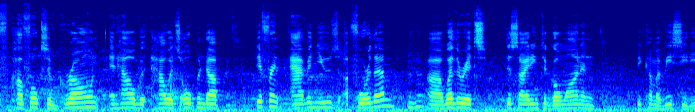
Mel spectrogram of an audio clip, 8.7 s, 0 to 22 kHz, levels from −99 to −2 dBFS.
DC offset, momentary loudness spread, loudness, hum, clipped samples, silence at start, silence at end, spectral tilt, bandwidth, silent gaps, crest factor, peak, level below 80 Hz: under 0.1%; 11 LU; -51 LUFS; none; under 0.1%; 0 s; 0 s; -5.5 dB/octave; 19 kHz; none; 16 dB; -34 dBFS; -66 dBFS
